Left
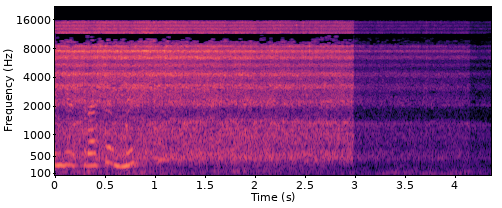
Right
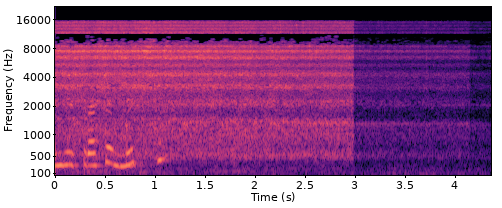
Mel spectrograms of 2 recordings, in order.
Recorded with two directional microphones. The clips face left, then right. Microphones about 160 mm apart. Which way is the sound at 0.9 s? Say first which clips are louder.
Right 2 dB; 10° left (ahead or behind).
